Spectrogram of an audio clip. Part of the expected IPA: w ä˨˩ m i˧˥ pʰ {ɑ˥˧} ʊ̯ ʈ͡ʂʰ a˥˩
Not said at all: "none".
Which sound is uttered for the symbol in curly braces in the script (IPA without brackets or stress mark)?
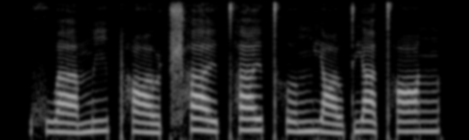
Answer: ɑ˨˩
